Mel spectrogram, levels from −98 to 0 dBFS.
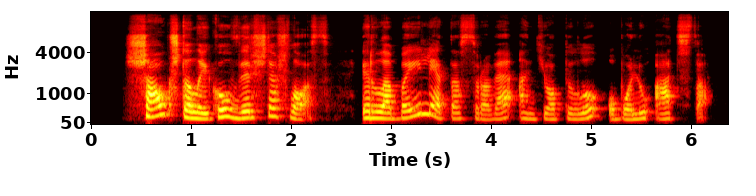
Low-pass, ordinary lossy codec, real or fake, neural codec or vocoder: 14.4 kHz; AAC, 96 kbps; real; none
